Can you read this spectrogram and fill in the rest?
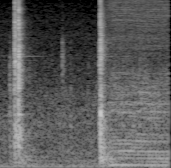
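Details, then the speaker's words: External fuel pump, newly mounted on insulators under the car after a faulty connector was replaced: a click, then a soft steady low hum as the key turns on, normal healthy priming, already much quieter. "so now when I start the car when I put in the on position she'd be able to hear the pump start at least the pump primed where it is"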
